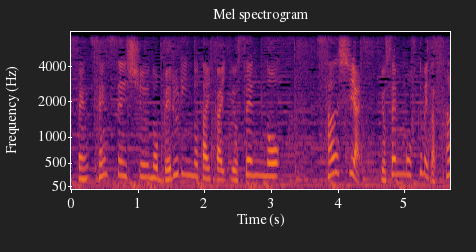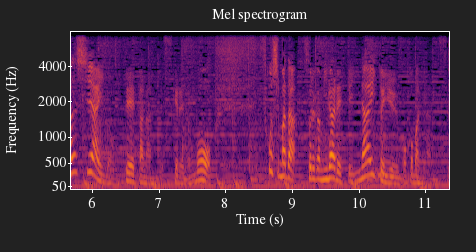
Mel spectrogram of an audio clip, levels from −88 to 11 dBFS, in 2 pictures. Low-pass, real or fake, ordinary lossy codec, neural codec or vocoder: 7.2 kHz; real; none; none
